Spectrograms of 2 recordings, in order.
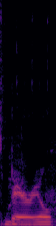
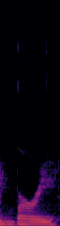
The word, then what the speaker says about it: burial: to the burial grounds no it's burial i know how to say it properly i say mountain um but i don't say burry unfortunately what a shame my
